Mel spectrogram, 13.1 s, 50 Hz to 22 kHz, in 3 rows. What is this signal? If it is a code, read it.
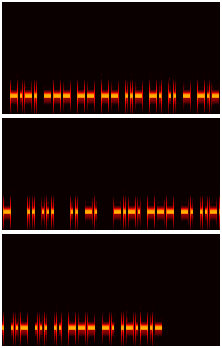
Morse code, heard as a keyed tone, about 25 wpm, 700 Hz. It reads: COMMUNITY IS IN CONFUSION.
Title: Sentences from Top 1600 Words 25wpm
